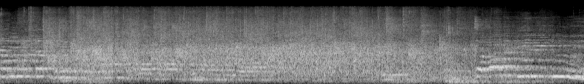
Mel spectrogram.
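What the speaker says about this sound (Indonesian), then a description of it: "Kita tepuk tangan dulu dong." A school group on an educational visit to UGM university in Yogyakarta claps together: loud, sustained crowd applause with a few voices mixed in, and some talking rising through it near the end.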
